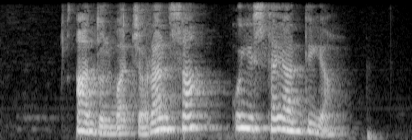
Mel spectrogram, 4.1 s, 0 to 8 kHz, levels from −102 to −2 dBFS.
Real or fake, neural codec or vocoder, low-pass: real; none; 7.2 kHz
